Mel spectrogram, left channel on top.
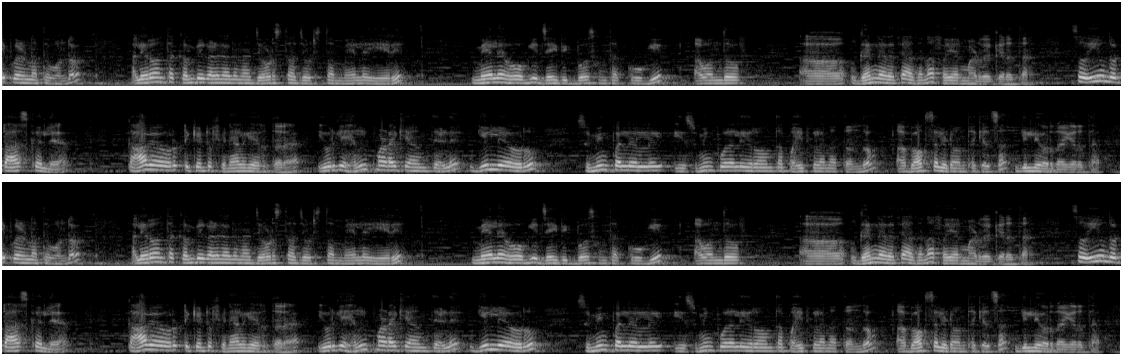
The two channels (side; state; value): both; identical; correlation 1.00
